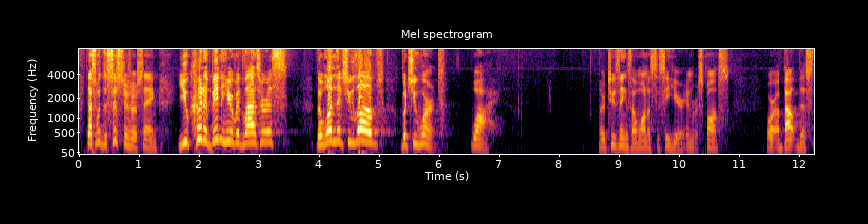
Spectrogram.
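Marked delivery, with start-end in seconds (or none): 1.6-6.9 sisters' accusation. Acted.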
